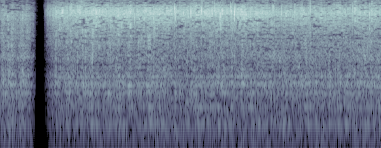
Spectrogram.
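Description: Water poured into a cooking pan holding mushrooms and beans, a steady close gushing splash after a brief silent gap at the start, continuing evenly to the end.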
